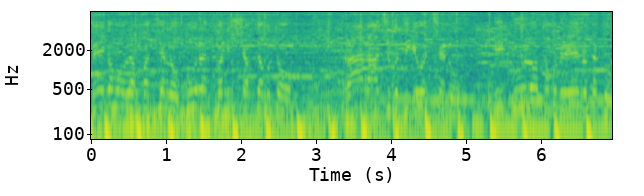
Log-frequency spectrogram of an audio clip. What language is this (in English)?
Telugu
